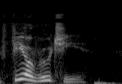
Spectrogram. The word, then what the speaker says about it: Fiorucci: So, if you guys have never heard of a great treat, I've been eating these Fiorucci, Fioruccie, or how it's pronounced.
